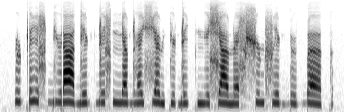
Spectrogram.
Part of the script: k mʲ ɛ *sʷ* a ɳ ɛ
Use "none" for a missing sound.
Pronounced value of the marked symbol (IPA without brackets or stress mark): ɕ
